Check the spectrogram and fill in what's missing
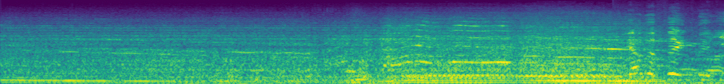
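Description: A JDM-engined Austin-Healey Sprite revs hard, a loud engine note climbing in pitch toward the end with layered harmonics over road rumble, heard from inside the cabin while people talk over it.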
